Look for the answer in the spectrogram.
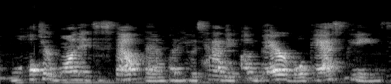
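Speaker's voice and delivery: usual speaking voice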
